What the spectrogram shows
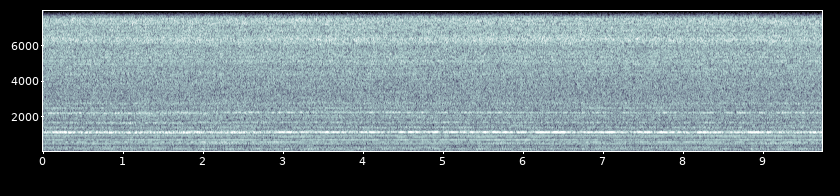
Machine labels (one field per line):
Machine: slide rail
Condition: normal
